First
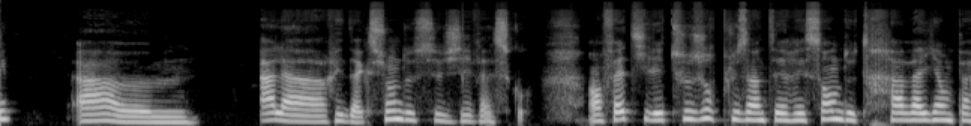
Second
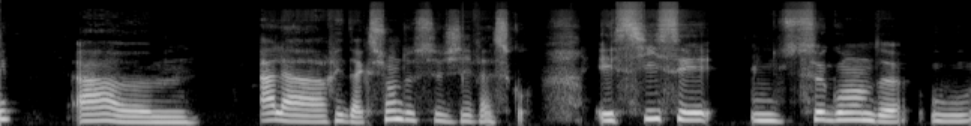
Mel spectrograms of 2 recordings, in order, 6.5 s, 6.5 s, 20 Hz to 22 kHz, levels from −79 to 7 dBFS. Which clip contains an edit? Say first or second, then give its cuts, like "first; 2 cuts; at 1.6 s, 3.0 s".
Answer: second; 1 cut; at 3.9 s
